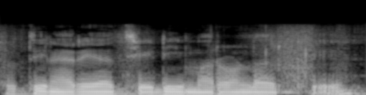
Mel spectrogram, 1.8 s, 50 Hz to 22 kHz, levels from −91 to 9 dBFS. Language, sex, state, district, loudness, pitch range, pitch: Tamil, male, Tamil Nadu, Nilgiris, -14 LUFS, 95-105 Hz, 100 Hz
